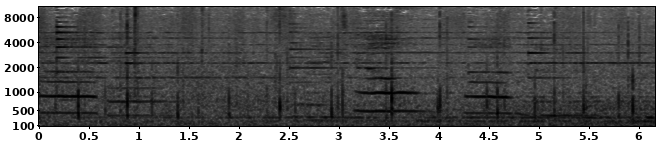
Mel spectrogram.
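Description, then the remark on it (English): A well-dressed woman's high heels click along a sidewalk in a steady walking rhythm, each sharp tap standing out over a constant low street hum and faint tonal background noise. “A well-dressed woman walks by, and Patrick turns at the sound of her heels.”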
